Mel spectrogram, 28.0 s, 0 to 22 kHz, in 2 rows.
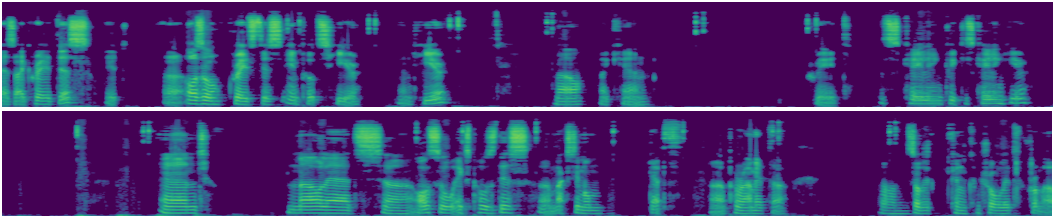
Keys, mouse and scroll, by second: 4.0-5.9 middle drag, 5.9-7.2 right drag, 7.2-10.6 drag, 10.6-11.8 middle drag, 11.8 right click, 14.0 middle click, 14.2 middle click, 14.4 middle click, 14.6 middle click, 14.6-17.9 drag, 18.9-27.6 drag, 27.6 ctrl+middle click.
